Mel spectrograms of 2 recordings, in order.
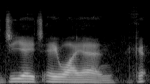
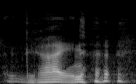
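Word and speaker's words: غين: So I just hear huh or guh, like that very silent guh, guh. But it's not that. Yeah, it's Ghayn. Ghayn. Ghayn.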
